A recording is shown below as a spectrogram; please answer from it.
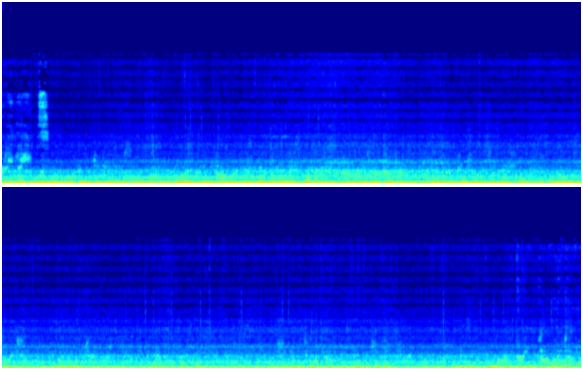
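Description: Road noise inside a car's cabin at highway speed: a steady low rumble of tyres and engine. A short hiss sounds in the first half-second.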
